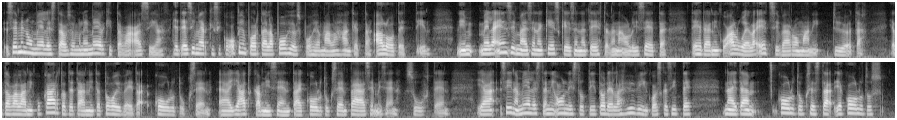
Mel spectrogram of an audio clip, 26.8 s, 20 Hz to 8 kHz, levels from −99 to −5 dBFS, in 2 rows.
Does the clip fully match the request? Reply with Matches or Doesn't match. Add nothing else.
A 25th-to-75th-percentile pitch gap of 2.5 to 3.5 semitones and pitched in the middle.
Matches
